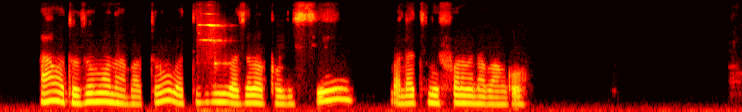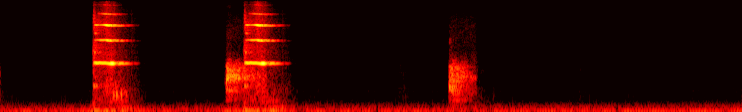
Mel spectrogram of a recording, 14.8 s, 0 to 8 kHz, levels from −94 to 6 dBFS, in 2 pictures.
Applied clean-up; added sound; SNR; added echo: neural diffusion model UNIVERSE++.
